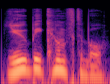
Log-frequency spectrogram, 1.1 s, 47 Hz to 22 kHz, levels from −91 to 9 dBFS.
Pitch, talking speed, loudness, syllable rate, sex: 110 Hz, 165 wpm, -16 LUFS, 6.1 syllables/s, male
